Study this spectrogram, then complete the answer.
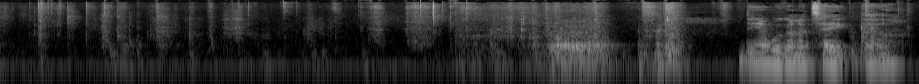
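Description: Plastic packaging crinkles and taps as it is handled.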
